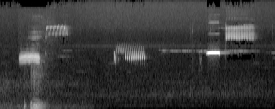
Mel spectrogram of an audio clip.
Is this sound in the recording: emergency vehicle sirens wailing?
no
